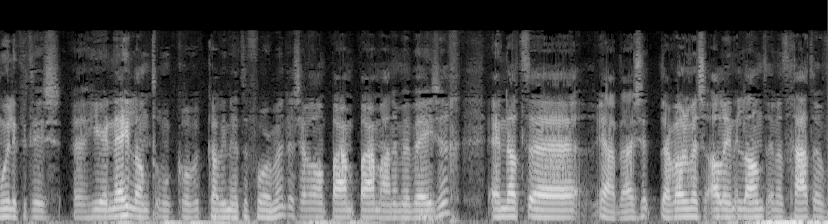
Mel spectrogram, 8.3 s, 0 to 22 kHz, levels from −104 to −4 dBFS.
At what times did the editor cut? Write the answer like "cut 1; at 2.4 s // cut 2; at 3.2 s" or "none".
cut 1; at 3.5 s // cut 2; at 4.8 s // cut 3; at 7.4 s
